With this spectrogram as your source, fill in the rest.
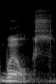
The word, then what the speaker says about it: Wilkes: I can't pronounce it today. I don't know why. What's your last name? Wilks.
